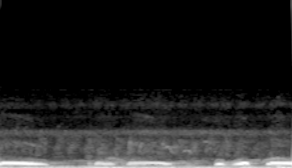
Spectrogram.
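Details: Spotted dove used in decoy trapping of wild doves, noted for a small, ringing voice and strong coo; loud drawn-out cooing notes alternate with short double coos, over a low rumbling background.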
